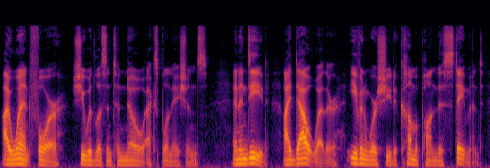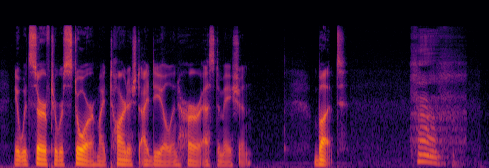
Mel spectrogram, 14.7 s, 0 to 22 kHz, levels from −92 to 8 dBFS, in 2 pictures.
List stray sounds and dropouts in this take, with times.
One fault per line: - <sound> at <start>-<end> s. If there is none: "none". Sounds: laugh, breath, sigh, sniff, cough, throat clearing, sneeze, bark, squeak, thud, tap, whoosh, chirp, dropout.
- sigh at 13.5-14.4 s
